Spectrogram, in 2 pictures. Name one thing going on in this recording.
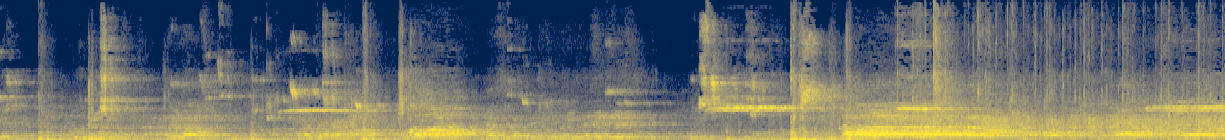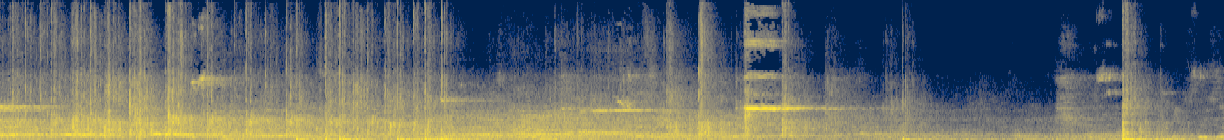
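Young men call out and shout across a large echoing gym.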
